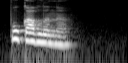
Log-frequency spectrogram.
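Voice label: "пукавлыны", Komi, female; kpv audio dict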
